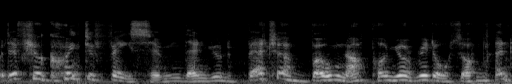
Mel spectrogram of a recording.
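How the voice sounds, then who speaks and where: A put-on character voice at a fairly slow pace with hardly any pauses. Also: man, high pitch for a man. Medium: read story. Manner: offhand, disinterested.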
